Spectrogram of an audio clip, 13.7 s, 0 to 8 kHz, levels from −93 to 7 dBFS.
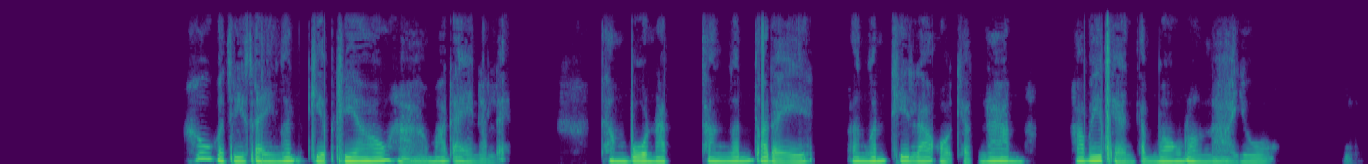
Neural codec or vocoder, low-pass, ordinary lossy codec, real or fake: codec, 24 kHz, 0.9 kbps, WavTokenizer, medium speech release version 1; 7.2 kHz; none; fake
